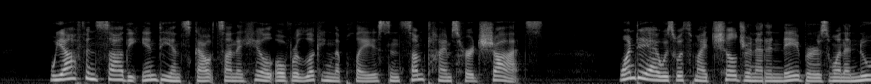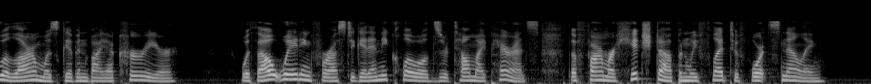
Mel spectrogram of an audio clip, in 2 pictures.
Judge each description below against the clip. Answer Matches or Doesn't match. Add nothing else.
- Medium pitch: Matches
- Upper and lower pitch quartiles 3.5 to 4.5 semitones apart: Matches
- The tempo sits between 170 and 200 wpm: Matches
